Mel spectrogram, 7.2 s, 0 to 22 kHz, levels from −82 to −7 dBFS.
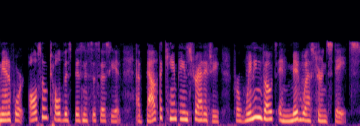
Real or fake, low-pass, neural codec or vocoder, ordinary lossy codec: fake; 5.4 kHz; codec, 16 kHz, 8 kbps, FunCodec, trained on LibriTTS, 25 frames a second; AAC, 24 kbps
